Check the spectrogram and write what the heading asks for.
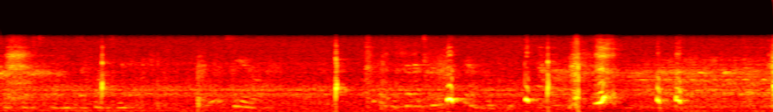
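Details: Hiccups in a seven-day-old baby boy: small, soft, repeated hiccups, some quick and some spaced apart, with an adult cooing and room noise.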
